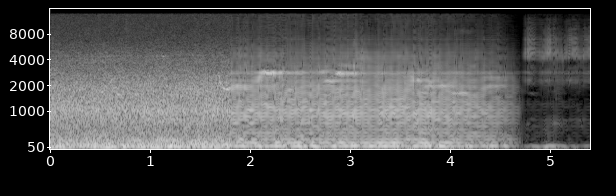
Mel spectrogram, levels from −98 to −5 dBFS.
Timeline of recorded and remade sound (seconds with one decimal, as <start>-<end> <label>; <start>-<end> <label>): 0.0-1.8 recorded; 1.8-5.4 remade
